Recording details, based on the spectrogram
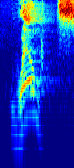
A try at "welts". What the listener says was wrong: Welts. No, welts with a T, not with a K.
